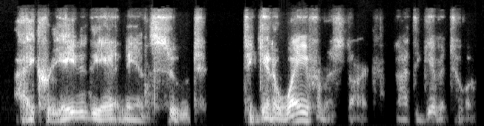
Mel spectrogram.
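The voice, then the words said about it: Michael Douglas impression. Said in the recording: “do a Michael Douglas impersonation”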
